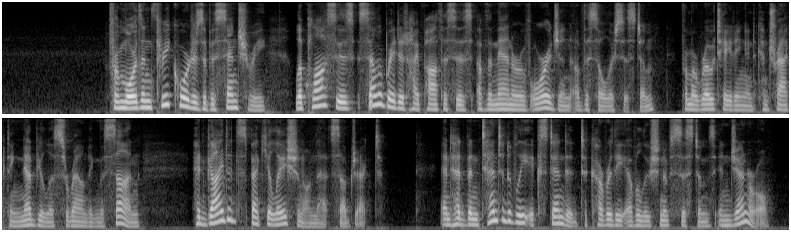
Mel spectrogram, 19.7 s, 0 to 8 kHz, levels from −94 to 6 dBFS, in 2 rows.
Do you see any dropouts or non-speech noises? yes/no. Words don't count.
no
